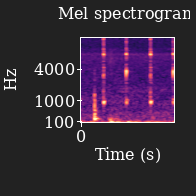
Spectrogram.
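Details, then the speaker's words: 2001 Jeep Cherokee XJ after replacing the turn signal flasher relay; crisp even ticks about three per second over low hum, blinkers and hazards working again — normal flasher operation. "just like that we got blinkers back flashers man yep that's what it was just that little relay that's all it was"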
